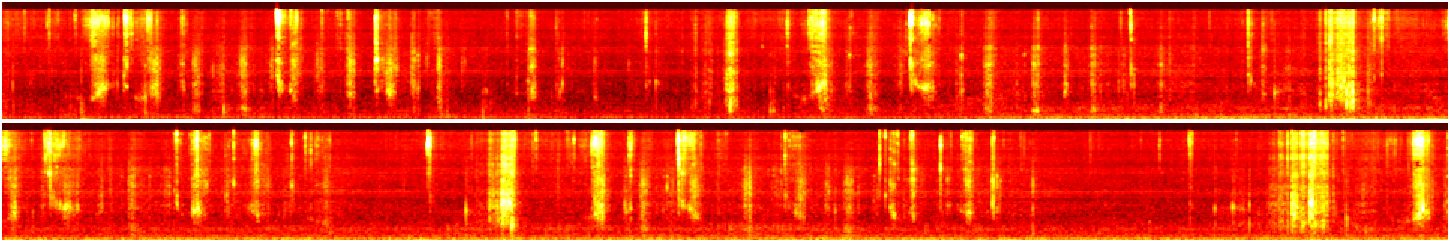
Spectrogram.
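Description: Powdery ice crunching and crackling as gloved hands squeeze and crumble a block of it, in many small sharp crunches with a few louder ones. A low steady hum comes in under it about a third of the way through.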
